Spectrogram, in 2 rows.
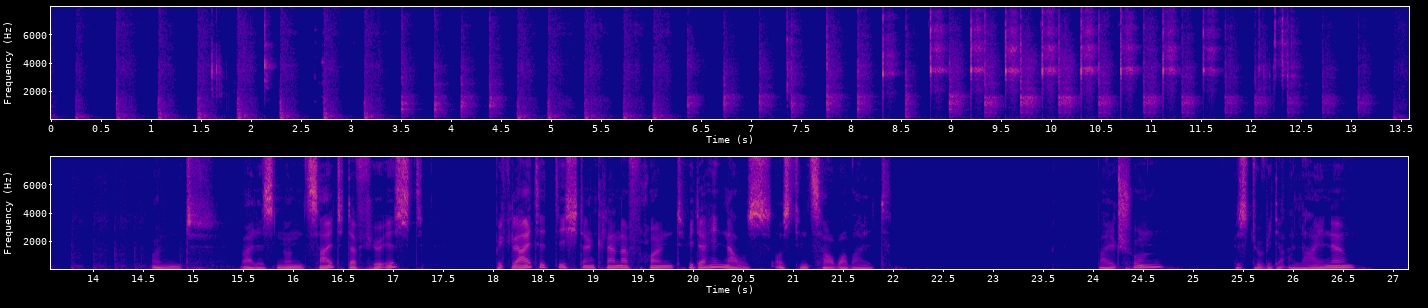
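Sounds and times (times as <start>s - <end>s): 
hammering on nails: 0.0s - 15.1s
brighter ringing taps: 6.4s - 12.9s
speech: 14.6s - 17.4s, 18.0s - 22.0s, 24.2s - 24.8s, 25.4s - 26.7s.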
